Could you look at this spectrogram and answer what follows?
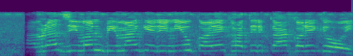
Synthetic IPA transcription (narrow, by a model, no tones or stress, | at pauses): ɦəmɾad͡ʒiʋənbimakeɾinjukəɾekʰat̪iɾkakəɾekeɦoj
